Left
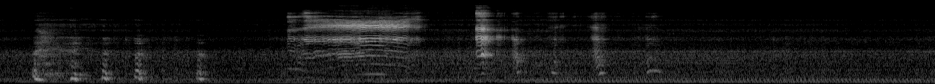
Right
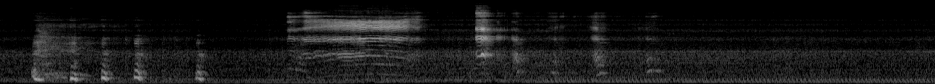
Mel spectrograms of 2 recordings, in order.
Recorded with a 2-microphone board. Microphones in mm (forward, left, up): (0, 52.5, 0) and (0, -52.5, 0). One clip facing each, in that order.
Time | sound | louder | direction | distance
0.3 | a giggle | right 5 dB | 80° right | 1.6 m
2.9 | a baby crying | even | 35° right (ahead or behind) | 2 m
